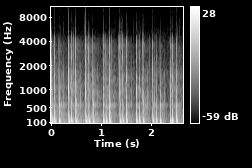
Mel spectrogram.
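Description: A horse galloping: fast, steady hoofbeats falling in rapid repeated clusters, crisp and even in loudness throughout, with no voices.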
